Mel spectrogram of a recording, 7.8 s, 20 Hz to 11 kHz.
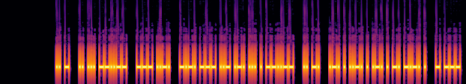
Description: Morse code, heard as a keyed tone, about 50 wpm, 700 Hz. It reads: IT IS, OF COURSE, IN REFERENCE TO
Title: Sentences from Top 1200 Words 50wpm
